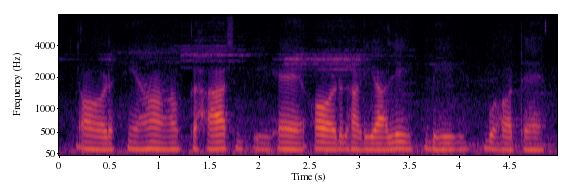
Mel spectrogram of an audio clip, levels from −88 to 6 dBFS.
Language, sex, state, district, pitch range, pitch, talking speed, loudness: Hindi, male, Bihar, Muzaffarpur, 135-145 Hz, 140 Hz, 120 wpm, -35 LUFS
